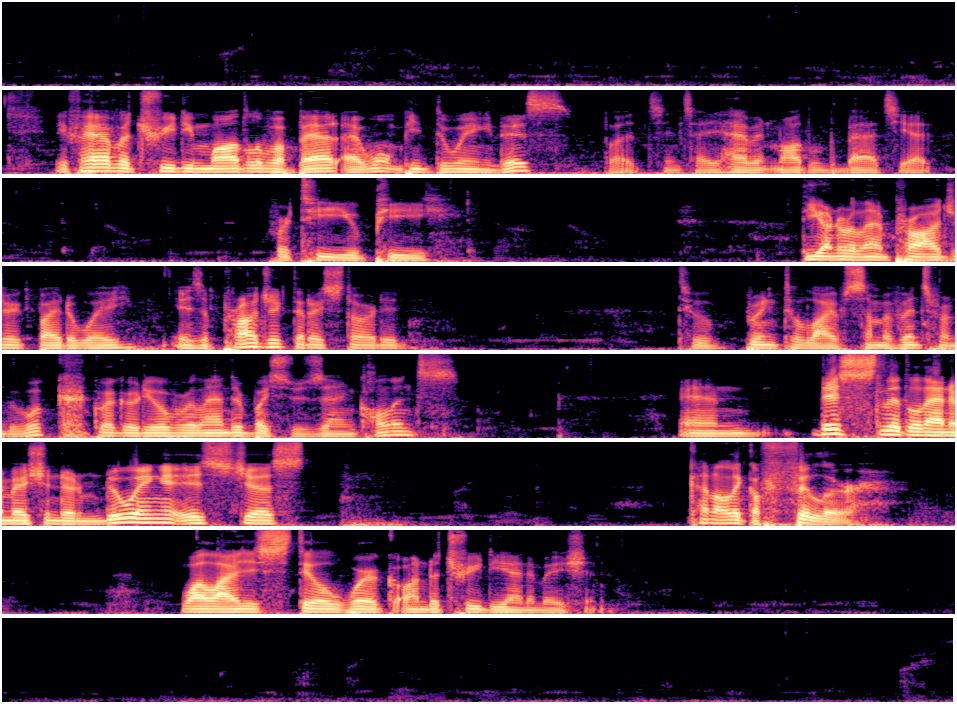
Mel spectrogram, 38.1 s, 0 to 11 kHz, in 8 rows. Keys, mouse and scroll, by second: 0.3 space, 0.5 click, 0.7 space, 3.6 space, 3.8 click, 4.0 space, 4.7 space, 5.1 ctrl+s, 7.2 shift+middle click, 8.2 ctrl+Tab, 8.9 click, 9.6 click, 9.8 space, 10.9 space, 11.6 click, 11.8 space, 13.2 space, 14.0 ctrl+middle click, 14.6 shift+middle click, 15.1 ctrl+middle click, 15.6 shift+middle click, 16.3-18.0 ctrl+middle drag, 18.4 shift+middle click, 18.9 click, 19.6 space, 20.1 space, 20.8 space, 21.2 space, 21.8 click, 22.7 space, 24.1-25.5 middle drag, 25.7 middle click, 29.1 middle click, 30.2 middle click, 31.2 space, 31.5 click, 31.8 space, 36.5 space, 36.6 middle click, 37.2 click, 37.4 space.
